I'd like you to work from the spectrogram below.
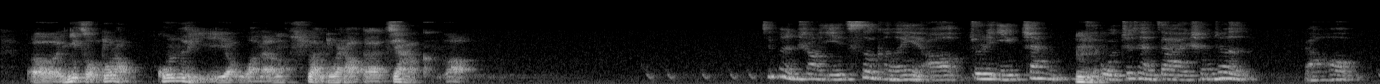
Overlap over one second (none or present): none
